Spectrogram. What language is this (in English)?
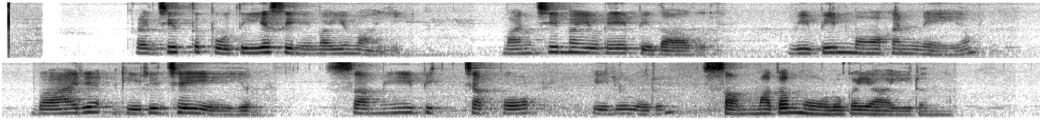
Malayalam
